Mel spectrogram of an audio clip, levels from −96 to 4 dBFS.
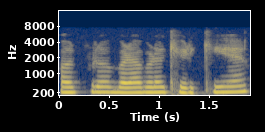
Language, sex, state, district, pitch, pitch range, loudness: Hindi, female, Jharkhand, Deoghar, 220 Hz, 210-225 Hz, -13 LUFS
